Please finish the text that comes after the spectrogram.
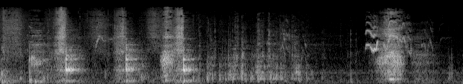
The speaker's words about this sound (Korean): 바스락거리는 소리와 함께 끽, 찍, 삑 소리가 작고 불규칙하게 들려왔다. 쥐가 틀림없었다. 쥐였어. 힘 좋은 쥐는 하수구를 타고 꼭대기층까지 올라간대.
